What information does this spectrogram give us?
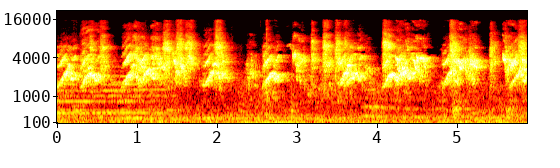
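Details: Zebra finches in a busy chorus of nasal, trumpet-like honks and buzzy notes, with repeated bursts and a faint steady hum beneath.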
